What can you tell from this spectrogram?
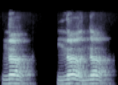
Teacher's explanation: this is actually a nasal quality of voice that happens in a guttural dysarthria.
